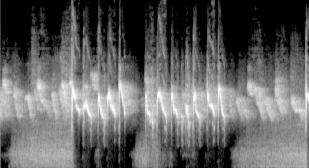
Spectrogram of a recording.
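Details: Oriental white-eye, called mata puteh locally, a hobby bird in full song: rapid, high, sweet warbling of short slurred descending notes in quick bursts. Brief pauses fall near one and a half and three seconds. Faint background hiss.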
